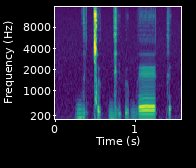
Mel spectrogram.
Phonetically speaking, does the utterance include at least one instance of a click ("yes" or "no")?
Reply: yes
